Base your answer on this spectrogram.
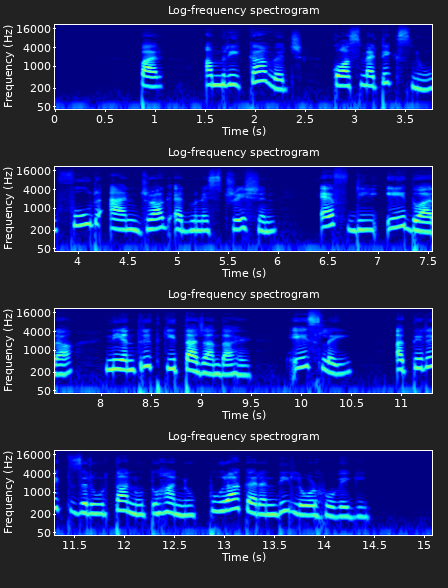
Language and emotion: Punjabi, neutral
